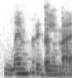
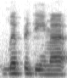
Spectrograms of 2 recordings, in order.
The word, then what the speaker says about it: lipedema: Actually, I asked the nurse, because she kept telling me, you're saying it wrong. It's lymphedema. And I said, no, it's lipedema.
